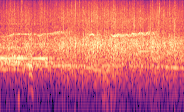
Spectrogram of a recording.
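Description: Steady, dense applause from a large audience, many hands clapping at once in a continuous crackling wash with no pauses, holding an even, fairly loud level throughout.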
